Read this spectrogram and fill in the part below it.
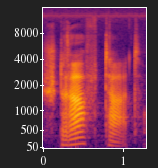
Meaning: criminal offence
- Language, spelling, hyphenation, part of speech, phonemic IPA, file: German, Straftat, Straf‧tat, noun, /ˈʃtʁaːfˌtaːt/, De-Straftat.ogg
